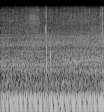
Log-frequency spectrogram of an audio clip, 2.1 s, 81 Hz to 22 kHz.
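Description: Yamaha MT-10's crossplane inline-four engine running steadily as the motorcycle rolls along, with a rush of wind noise over it.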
